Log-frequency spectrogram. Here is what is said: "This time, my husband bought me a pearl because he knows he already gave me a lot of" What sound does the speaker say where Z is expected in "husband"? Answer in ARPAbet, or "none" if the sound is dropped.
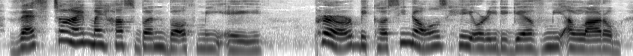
S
